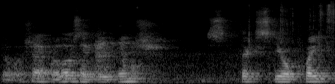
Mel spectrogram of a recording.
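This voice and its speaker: A man giving an unscripted hands-on walkthrough, musing aloud in a tentative, halting way. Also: medium pitch, level tone, darkish tone. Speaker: radio repair hobbyist presenting. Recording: roomy echo, background noise, varying distance.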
